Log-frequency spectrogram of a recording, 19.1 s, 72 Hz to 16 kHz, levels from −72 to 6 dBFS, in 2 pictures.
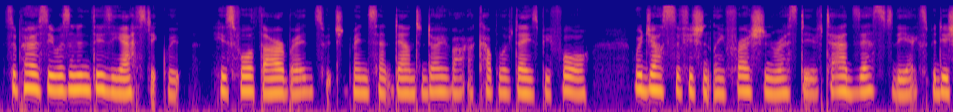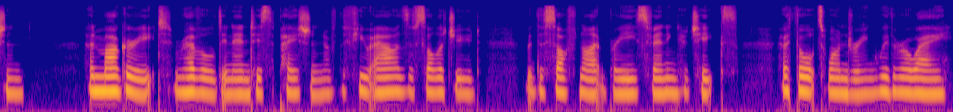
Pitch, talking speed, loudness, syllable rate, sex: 190 Hz, 180 wpm, -19 LUFS, 5.7 syllables/s, female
